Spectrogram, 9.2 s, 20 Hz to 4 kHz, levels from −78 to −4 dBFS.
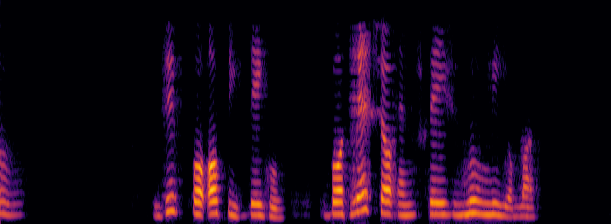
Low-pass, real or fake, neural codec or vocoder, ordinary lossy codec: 3.6 kHz; fake; codec, 16 kHz, about 1 kbps, DyCAST, with the encoder's durations; AAC, 16 kbps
